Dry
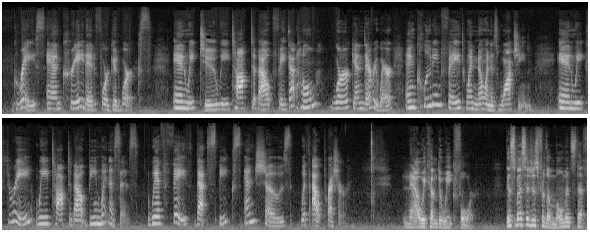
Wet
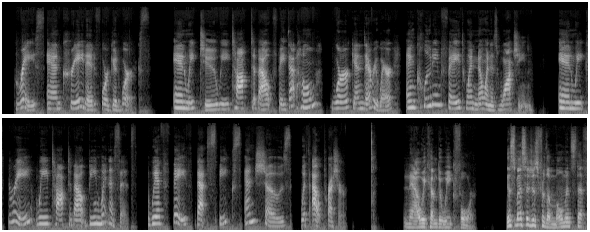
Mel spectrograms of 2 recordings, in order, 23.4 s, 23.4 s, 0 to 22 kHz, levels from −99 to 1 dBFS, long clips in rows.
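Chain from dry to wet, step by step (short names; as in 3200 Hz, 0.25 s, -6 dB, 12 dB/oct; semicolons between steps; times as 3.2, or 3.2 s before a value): gate -40 dBFS, range -47 dB; bell 8600 Hz -14.5 dB 0.64 oct, from 15.75 s -5.5 dB; gain -5 dB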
